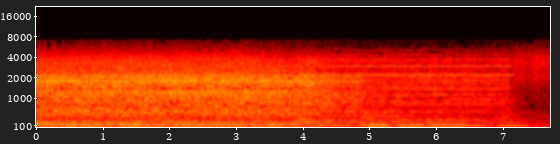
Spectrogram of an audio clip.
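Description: Steady engine roar of a plane coming in to land, a loud, broad drone that holds for several seconds and then gradually eases off, with a low steady hum showing through near the end.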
